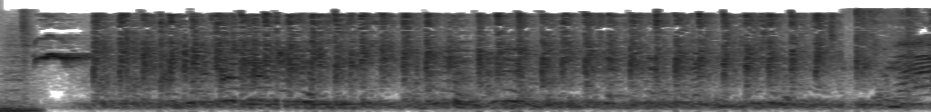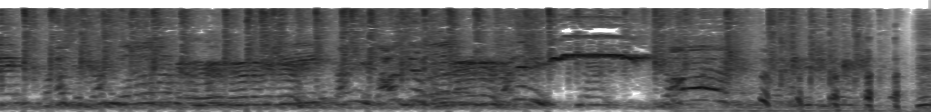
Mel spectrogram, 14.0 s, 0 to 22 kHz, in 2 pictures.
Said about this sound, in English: This guy uh, broke the world record by smashing 273 walnuts with his forehead. That's what he was doing.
